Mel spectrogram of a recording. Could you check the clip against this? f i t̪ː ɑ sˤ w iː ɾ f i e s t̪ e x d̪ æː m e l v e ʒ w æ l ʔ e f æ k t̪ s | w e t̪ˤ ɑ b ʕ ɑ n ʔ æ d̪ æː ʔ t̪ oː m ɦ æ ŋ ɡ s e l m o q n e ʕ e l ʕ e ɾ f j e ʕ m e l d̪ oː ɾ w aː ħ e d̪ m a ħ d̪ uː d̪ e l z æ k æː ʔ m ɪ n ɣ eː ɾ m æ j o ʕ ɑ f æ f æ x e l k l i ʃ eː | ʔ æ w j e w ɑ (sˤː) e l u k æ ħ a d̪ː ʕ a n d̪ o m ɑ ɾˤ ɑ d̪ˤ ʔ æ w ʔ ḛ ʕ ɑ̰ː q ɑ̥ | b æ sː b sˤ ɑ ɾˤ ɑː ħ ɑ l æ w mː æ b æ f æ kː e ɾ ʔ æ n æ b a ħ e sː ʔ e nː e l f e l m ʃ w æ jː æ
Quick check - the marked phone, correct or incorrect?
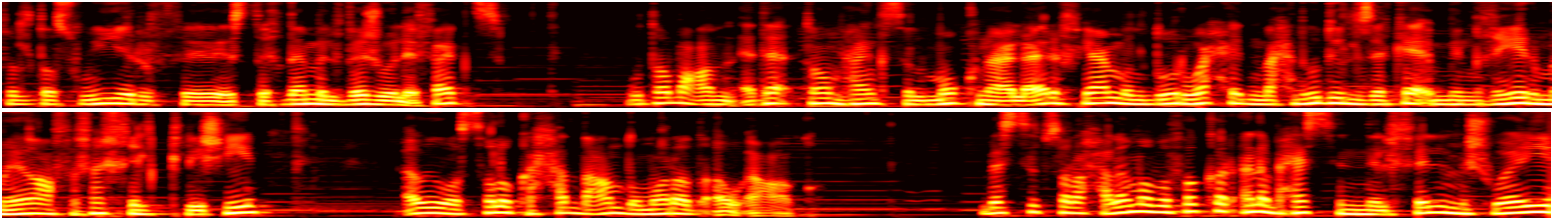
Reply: correct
